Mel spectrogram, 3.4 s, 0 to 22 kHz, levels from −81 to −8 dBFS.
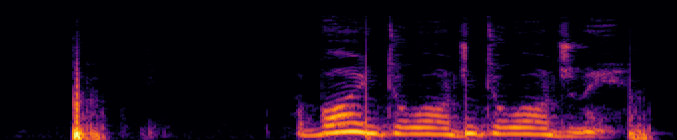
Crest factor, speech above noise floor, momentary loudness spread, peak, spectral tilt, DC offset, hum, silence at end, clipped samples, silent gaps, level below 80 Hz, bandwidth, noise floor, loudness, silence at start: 24 dB; 49 dB; 13 LU; 0 dBFS; -8.5 dB/octave; under 0.1%; none; 0.15 s; under 0.1%; none; -38 dBFS; 11 kHz; -72 dBFS; -23 LUFS; 0.35 s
